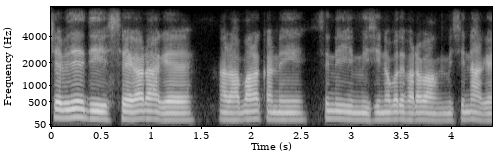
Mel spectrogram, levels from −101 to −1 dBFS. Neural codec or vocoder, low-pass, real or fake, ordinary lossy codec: codec, 16 kHz in and 24 kHz out, 1 kbps, XY-Tokenizer; 7.2 kHz; fake; Opus, 32 kbps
